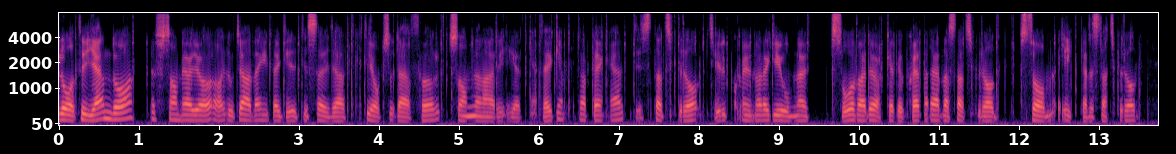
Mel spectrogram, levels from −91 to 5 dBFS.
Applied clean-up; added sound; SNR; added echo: neural diffusion model UNIVERSE++.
